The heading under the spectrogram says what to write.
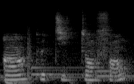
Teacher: The T is usually silent, but because there is a E in enfant, you would have to connect the adjective and the noun orally. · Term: liaison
